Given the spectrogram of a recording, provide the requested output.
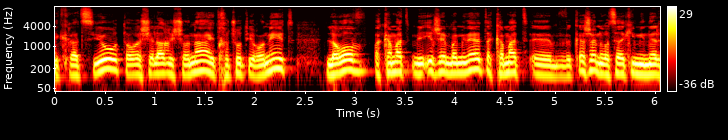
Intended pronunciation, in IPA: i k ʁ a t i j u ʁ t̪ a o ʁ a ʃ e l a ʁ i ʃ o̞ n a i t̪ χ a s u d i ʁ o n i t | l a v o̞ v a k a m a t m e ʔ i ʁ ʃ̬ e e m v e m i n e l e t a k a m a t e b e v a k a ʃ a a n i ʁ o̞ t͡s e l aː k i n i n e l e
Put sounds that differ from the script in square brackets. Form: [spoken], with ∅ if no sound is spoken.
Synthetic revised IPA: i k ʁ a [t͡s] i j u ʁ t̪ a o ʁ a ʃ e l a ʁ i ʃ o̞ n a i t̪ χ a [ʃ] u [t] i ʁ o n i t | l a [ʁ] o̞ v a k a m a t m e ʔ i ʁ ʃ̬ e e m [b] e m i n e l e t a k a m a t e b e v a k a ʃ a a n i ʁ o̞ t͡s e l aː k i [m] i n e l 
